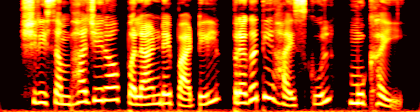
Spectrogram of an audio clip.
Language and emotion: Marathi, neutral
